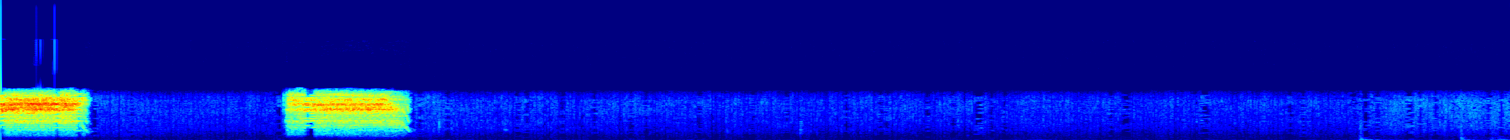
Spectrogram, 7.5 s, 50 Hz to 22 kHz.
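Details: Barn owl at night on 17 September 2019 around 23:55, a male arriving with a mouse: two harsh, broadband hissing screeches, each about half a second long and a second apart, then silence and faint low thumps at the end.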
